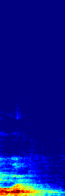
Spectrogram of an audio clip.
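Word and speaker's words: hour: इस शब्द में, ओवर शब्द में जो एच है वो साइलेंट है, उसके बाद जो बचता है उसका उच्चारण प्रथम अक्षर वोवल से है, इसलिए इसके पहले हम एन लगाएंगे, एन आर्टिकल है, इसका यूज करेंगे।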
